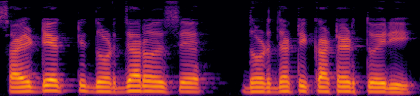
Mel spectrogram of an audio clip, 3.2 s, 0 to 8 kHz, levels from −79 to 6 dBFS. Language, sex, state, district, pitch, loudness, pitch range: Bengali, male, Assam, Hailakandi, 145 Hz, -17 LUFS, 140-155 Hz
